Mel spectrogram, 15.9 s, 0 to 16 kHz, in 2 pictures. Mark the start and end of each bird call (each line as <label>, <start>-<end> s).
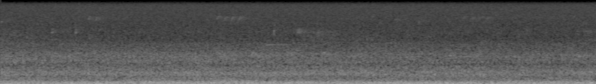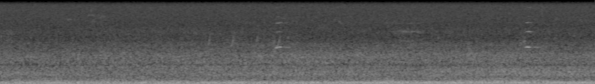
Blue Jay (Cyanocitta cristata), 11.4-11.9 s
Blue Jay (Cyanocitta cristata), 14.8-15.5 s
